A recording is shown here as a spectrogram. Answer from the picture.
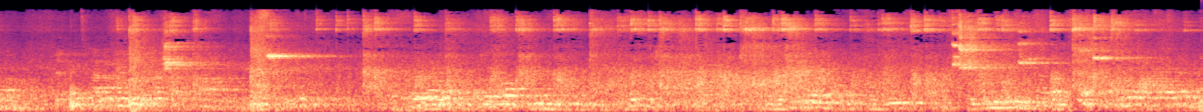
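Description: Table tennis rally: the ball clicking off the paddles and bouncing on the table in a steady back-and-forth run of sharp ticks, some with a short high ping.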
